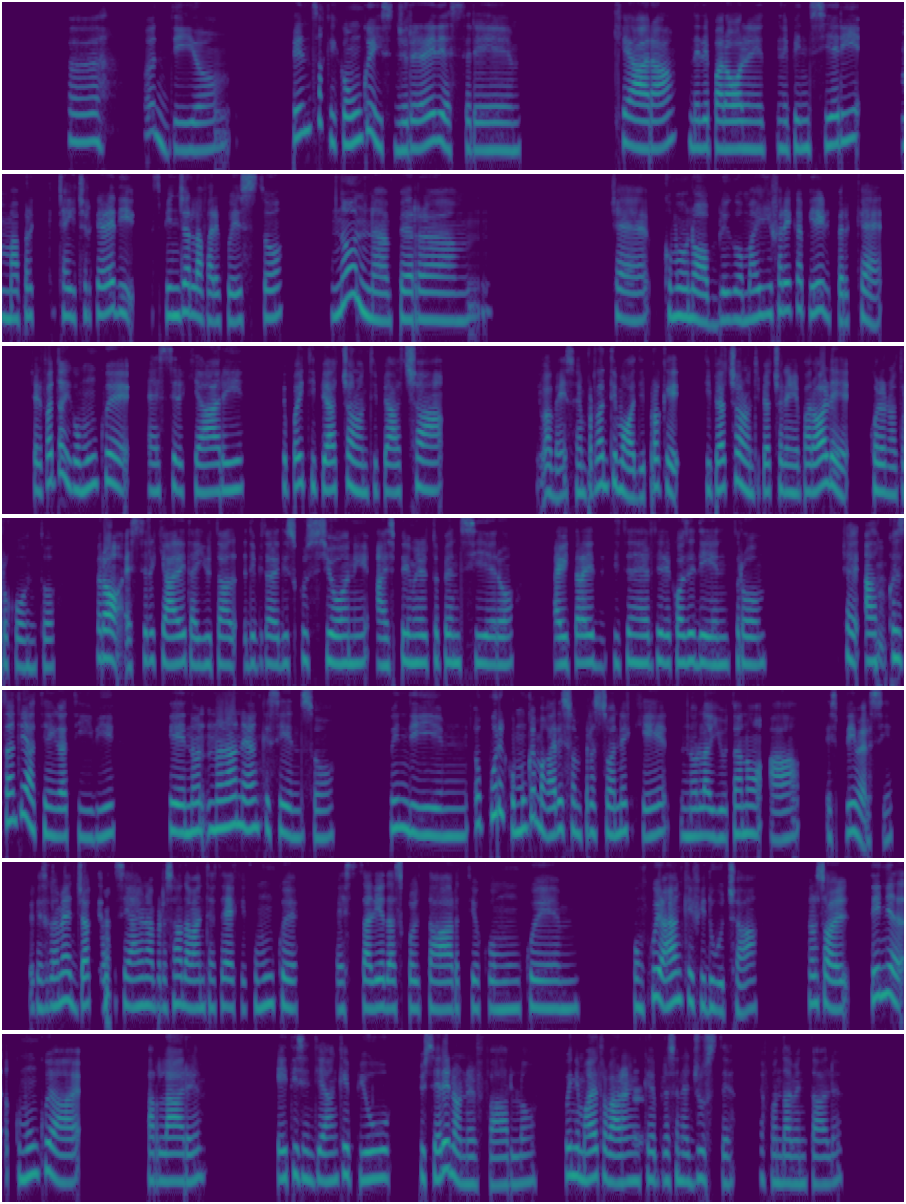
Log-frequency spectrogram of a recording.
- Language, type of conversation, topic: Italian, podcast, Perché la chiarezza nelle parole conta per la fiducia?
- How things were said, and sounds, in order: "cioè" said as "ceh"; "cioè" said as "ceh"; "cioè" said as "ceh"; tapping; "magari" said as "maari"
